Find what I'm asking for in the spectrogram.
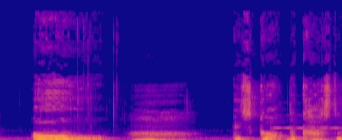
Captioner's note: gasping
